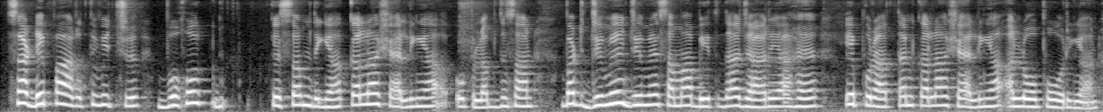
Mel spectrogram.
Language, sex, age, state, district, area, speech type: Punjabi, female, 45-60, Punjab, Amritsar, urban, spontaneous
